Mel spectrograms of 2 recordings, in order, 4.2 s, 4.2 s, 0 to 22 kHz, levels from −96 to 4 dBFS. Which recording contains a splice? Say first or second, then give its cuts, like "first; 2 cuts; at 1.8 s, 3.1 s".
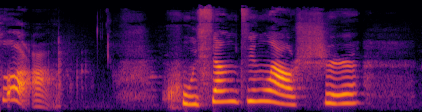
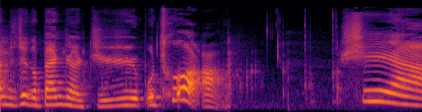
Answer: first; 1 cut; at 1.1 s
